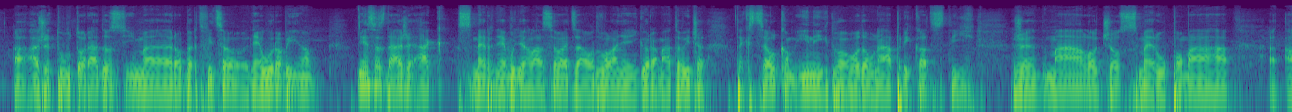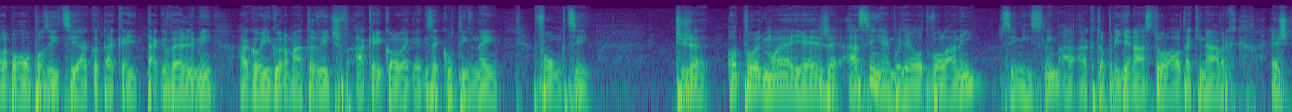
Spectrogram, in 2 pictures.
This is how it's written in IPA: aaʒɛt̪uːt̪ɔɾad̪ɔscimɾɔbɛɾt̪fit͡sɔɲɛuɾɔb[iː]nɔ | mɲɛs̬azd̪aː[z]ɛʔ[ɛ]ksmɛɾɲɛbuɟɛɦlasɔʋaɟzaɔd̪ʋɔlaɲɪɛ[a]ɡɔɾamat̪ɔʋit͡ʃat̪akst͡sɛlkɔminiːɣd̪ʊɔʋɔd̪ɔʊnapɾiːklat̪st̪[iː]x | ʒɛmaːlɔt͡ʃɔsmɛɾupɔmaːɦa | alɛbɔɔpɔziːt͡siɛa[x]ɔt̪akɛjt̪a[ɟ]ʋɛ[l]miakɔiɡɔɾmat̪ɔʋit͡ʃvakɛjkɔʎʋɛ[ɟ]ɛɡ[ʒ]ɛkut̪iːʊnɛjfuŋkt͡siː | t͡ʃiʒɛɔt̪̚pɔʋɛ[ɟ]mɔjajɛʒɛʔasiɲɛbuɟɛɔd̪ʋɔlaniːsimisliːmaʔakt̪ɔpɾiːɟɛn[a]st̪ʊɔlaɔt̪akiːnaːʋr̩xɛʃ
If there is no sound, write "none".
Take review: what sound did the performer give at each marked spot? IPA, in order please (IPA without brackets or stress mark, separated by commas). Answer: iː, ʒ, a, i, iː, k, ɡ, ʎ, ɡ, z, ɟ, a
